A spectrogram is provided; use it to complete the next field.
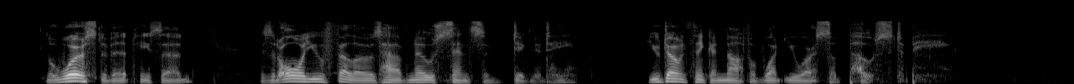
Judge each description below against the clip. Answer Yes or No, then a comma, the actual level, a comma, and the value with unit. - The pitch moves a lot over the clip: No, average, 3.0 semitones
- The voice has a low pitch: Yes, very low, 95 Hz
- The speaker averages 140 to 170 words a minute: Yes, average, 150 wpm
